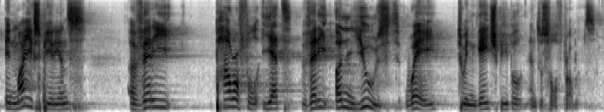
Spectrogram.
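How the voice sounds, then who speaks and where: On stage at a conference, a keynote speaker from Thailand talks in a fairly high, lively voice that echoes at length around a big hall. He keeps stopping to put questions to the crowd, pausing frequently throughout.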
